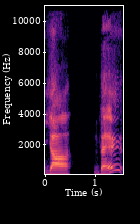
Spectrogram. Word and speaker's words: Yahweh: of them have that Yahweh or Yahweh. So it's 2 syllables, and it's the Yah always, and then the last syllables are different.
